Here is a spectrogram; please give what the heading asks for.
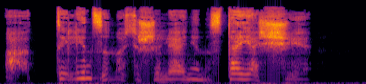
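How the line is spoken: Hoarse rasp. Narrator (Russian): Прохрипело

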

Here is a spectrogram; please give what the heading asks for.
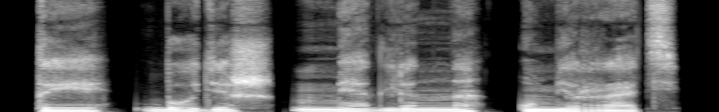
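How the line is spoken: Drawn out, savoring words. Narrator (Russian): смакуя каждое слово, протянула Кириаши

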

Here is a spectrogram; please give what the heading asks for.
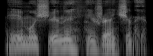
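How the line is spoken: Grim. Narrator (Russian): мрачно подтвердил моряк

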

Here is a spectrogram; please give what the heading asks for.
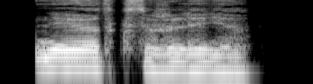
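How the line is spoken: Sighing. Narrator (Russian): вздохнул Суриков

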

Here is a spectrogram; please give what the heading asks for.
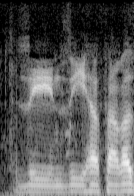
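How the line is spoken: Plain. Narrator (German): sagte der Ratsherr

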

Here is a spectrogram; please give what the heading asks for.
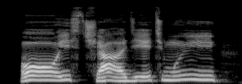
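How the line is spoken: Enthusiastic howl. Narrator (Russian): воодушевленно взвыл храмовник

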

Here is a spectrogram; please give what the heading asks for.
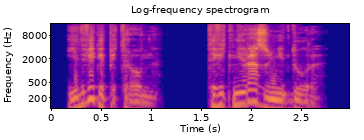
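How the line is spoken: Sighing. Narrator (Russian): вздохнула Емеля

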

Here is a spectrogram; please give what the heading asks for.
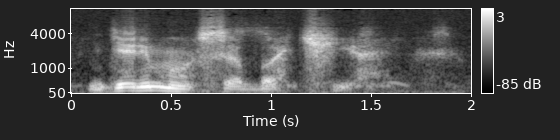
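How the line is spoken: Grumbled. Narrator (Russian): проворчал Павел

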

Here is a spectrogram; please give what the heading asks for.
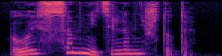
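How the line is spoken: Sigh. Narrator (Russian): вздохнул дядя Вася

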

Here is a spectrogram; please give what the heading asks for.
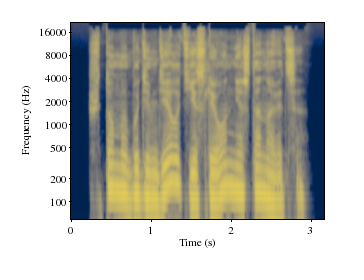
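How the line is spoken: Surprisingly calm. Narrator (Russian): Ее голос прозвучал на удивление спокойно

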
